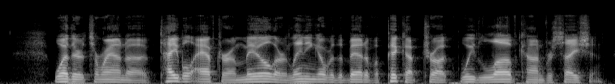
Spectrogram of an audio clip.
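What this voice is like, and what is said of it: Slight Southern US accent. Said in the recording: “I have a slight accent, and yes, I'm from the South ... born and raised in northern Alabama”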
